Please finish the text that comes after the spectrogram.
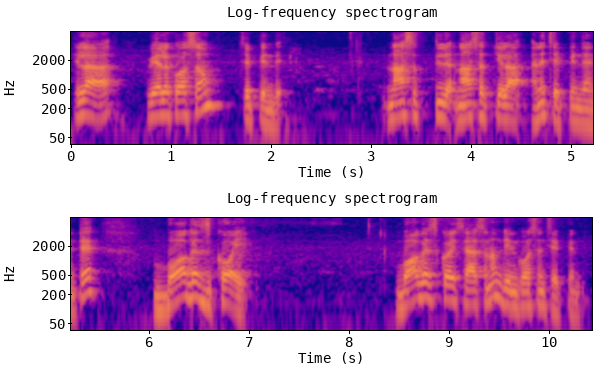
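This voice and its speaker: A man's voice: mid-range voice, a little mellow. A man with a Telugu accent working through exam questions as a coaching teacher, explaining informally and repeating key terms.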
